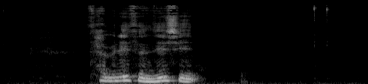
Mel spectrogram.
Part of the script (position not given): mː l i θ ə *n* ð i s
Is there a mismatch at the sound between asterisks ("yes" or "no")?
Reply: no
